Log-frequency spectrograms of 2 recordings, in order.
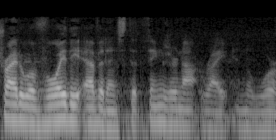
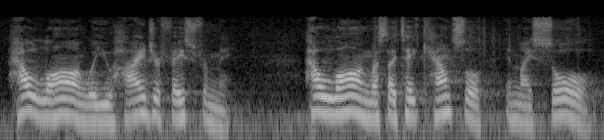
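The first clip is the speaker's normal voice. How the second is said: ringing, pleading preacher's reading of a lament; impassioned scripture reading; 3 semitones higher, 7 dB louder, slower than usual. Acted. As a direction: cry out the psalm to God as a lament. Reads the psalm aloud with force.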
